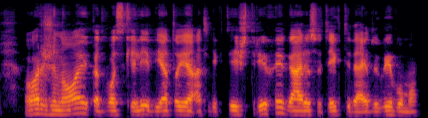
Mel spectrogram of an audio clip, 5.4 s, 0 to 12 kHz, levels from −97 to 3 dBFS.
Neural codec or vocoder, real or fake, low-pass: none; real; 10.8 kHz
